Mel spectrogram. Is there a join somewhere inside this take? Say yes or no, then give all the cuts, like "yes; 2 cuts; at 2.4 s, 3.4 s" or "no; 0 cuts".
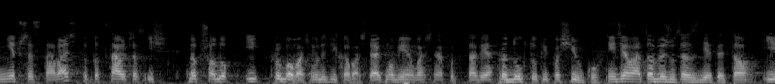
yes; 1 cut; at 6.4 s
